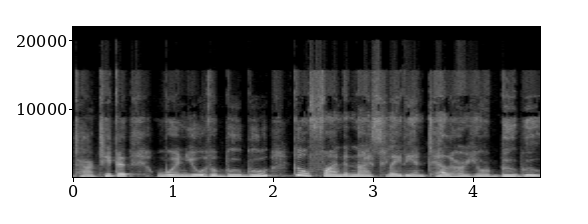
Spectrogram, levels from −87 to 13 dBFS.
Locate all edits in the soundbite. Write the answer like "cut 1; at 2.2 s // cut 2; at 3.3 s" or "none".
cut 1; at 1.3 s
